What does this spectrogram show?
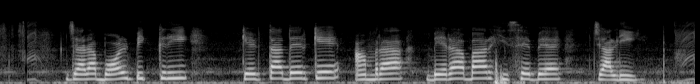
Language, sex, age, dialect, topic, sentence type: Bengali, female, 18-24, Jharkhandi, banking, statement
